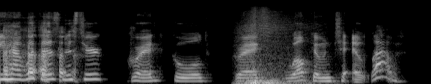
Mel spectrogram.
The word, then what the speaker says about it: Gould: good oh good yes well gold is is the way I I know some people may pronounce a gold sometimes I get surprised I'm like I don't understand because you know what a ghoul is without the D you just add the D um but yeah I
